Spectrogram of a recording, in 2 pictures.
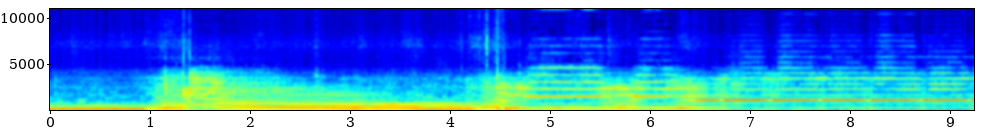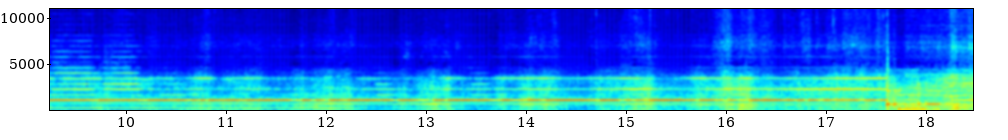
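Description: Electric guitar through effects, live on stage, playing long held notes. The pitch shifts twice in the first few seconds, then settles into one high note held steadily for about ten seconds.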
